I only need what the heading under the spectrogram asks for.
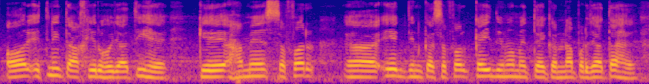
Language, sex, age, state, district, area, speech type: Urdu, male, 18-30, Uttar Pradesh, Saharanpur, urban, spontaneous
